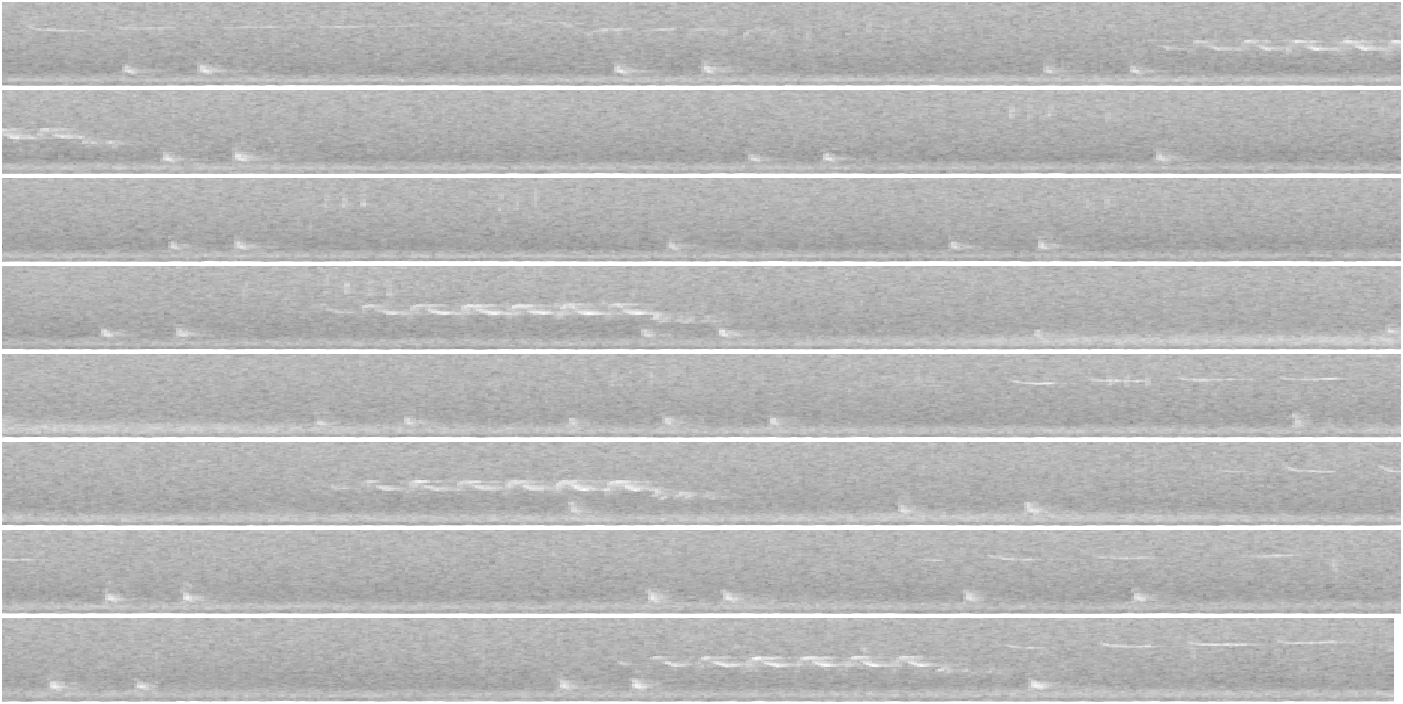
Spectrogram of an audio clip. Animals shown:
Hermit Thrush (Catharus guttatus), Yellow-rumped Warbler (Setophaga coronata), Golden-crowned Kinglet (Regulus satrapa)

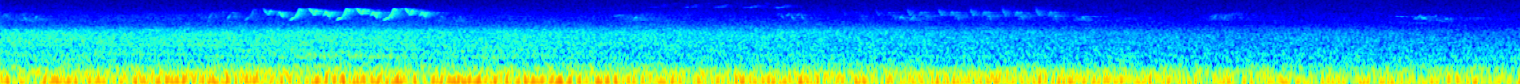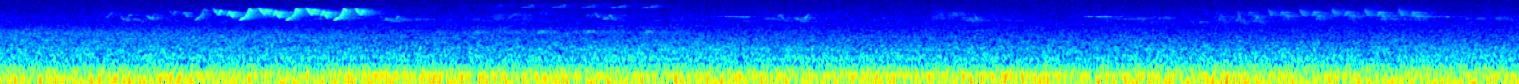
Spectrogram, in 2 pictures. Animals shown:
Red-eyed Vireo (Vireo olivaceus), Ovenbird (Seiurus aurocapilla), Black-capped Chickadee (Poecile atricapillus), Black-and-white Warbler (Mniotilta varia), Common Yellowthroat (Geothlypis trichas)

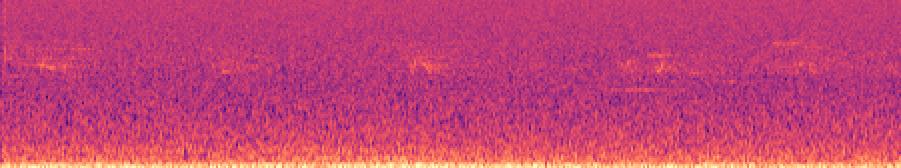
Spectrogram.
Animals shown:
Wood Thrush (Hylocichla mustelina), Red-eyed Vireo (Vireo olivaceus)

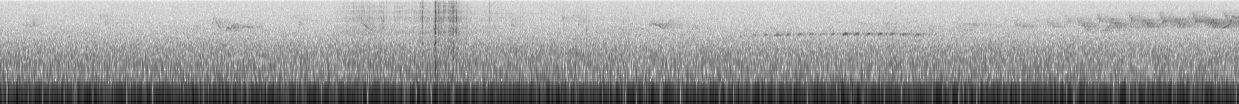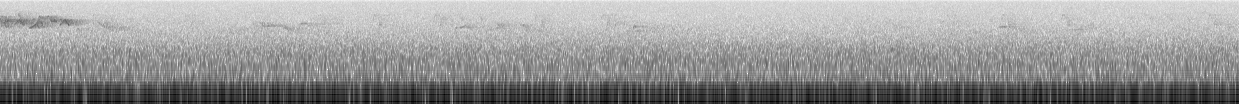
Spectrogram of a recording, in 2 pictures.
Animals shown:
Common Yellowthroat (Geothlypis trichas), Ovenbird (Seiurus aurocapilla), Red-eyed Vireo (Vireo olivaceus), Northern Flicker (Colaptes auratus)

